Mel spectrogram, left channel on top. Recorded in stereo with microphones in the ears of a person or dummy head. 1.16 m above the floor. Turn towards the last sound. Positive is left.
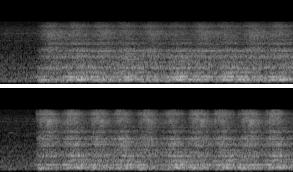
turn(degrees=-60)  # may be behind; listen again after turning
